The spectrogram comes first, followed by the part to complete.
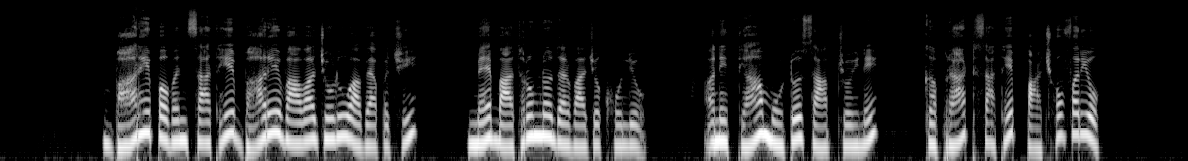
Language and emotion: Gujarati, fearful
